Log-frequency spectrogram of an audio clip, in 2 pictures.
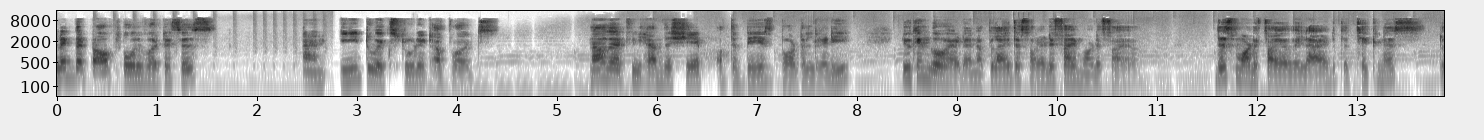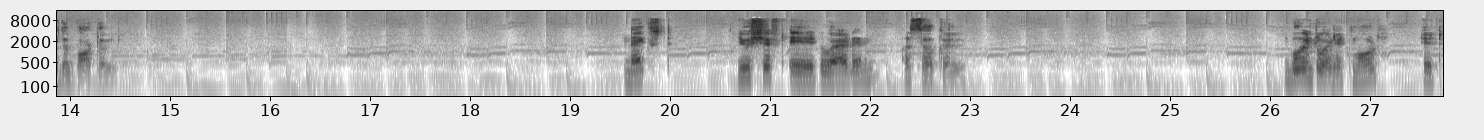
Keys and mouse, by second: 0.3 Tab, 1.3 e, 1.4 z, 3.2 click, 3.4 e, 3.5 z, 4.2-7.3 drag, 8.6 click, 9.6-11.0 drag, 11.4 click, 11.8 click, 12.5 click, 14.0 click, 15.0 click, 19.2 middle drag, 20.5 shift+a, 22.8-26.0 typing, 24.0 click, 24.6 middle drag, 27.3 KP_1.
